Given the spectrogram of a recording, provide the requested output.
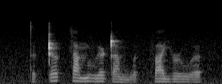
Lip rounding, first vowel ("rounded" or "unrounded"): unrounded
